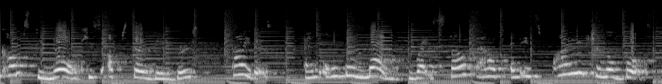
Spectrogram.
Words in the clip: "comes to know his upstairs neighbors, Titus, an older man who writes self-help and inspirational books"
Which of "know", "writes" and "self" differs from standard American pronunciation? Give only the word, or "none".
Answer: self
